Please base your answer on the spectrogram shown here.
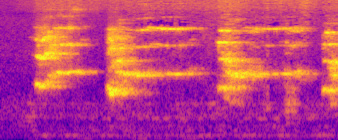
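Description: Puppies yip, whine and whimper in short, shrill bursts, four separate cries a fraction of a second apart, close by and loud, with no talking over them.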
